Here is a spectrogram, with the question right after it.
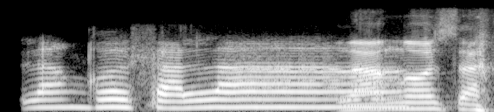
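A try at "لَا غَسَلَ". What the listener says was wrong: Lago salah bukan langosala. Lago, go.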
